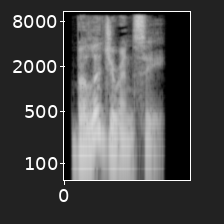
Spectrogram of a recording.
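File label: "belligerency", British English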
